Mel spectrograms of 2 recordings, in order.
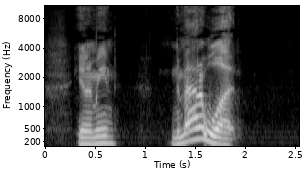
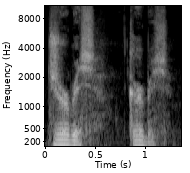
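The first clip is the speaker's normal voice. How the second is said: gibberish accent; 3 semitones lower than usual. Shown as a demonstration. Showing the mixed accent he used, light gibberish. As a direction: babble nonsense words in fake accent. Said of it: "mix everything up".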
